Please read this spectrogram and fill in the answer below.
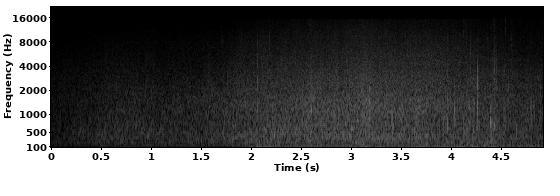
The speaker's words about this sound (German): Hör dir mal das Meeresrauschen an. Die Wellen, wie die zerbrechen jetzt am Ufer. Immer wieder atemberaubend schön.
